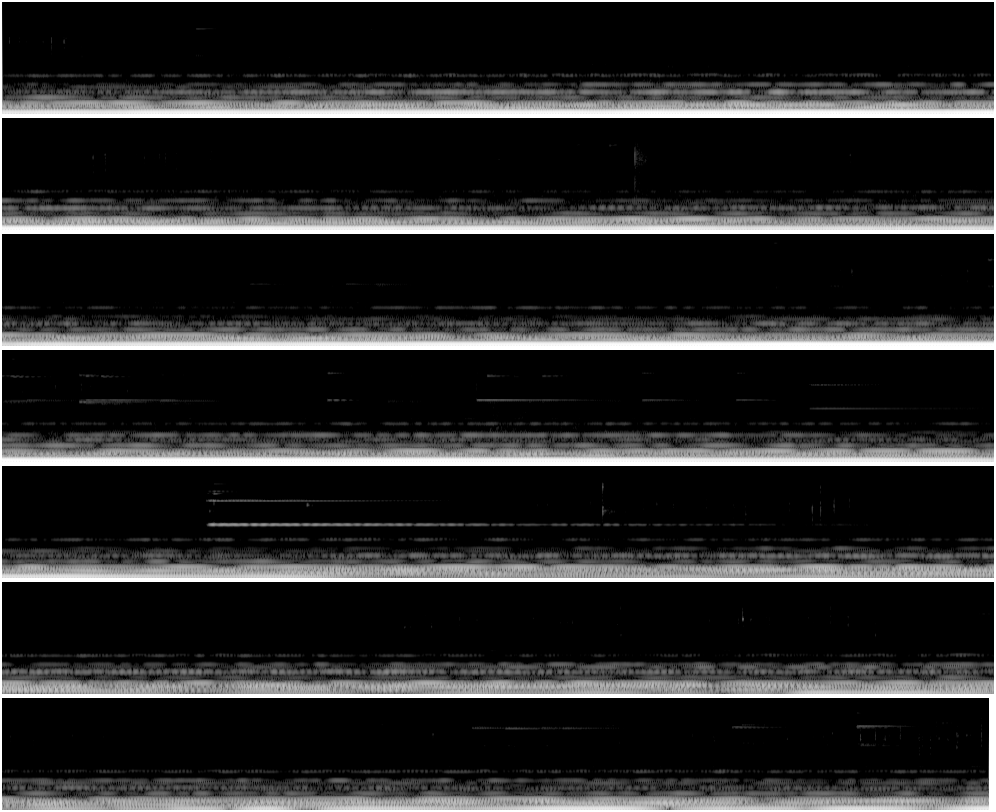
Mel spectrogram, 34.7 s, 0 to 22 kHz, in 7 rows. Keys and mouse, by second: 2.6-3.9 drag, 4.8 click, 5.9 click, 7.8 click, 8.1-9.4 drag, 10.4 click, 11.3 alt+click, 12.0 click, 12.4-13.2 drag, 14.4 drag, 15.5 click, 17.2-19.8 drag, 20.3 s, 21.7-22.9 drag, 23.1 alt+shift+click, 23.9 g, 24.3 x, 26.2 click, 27.4-33.1 drag, 33.8-34.6 drag.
